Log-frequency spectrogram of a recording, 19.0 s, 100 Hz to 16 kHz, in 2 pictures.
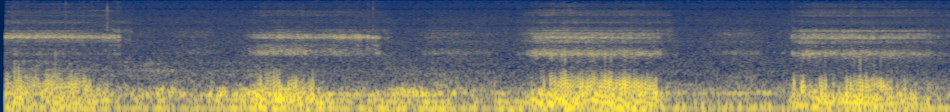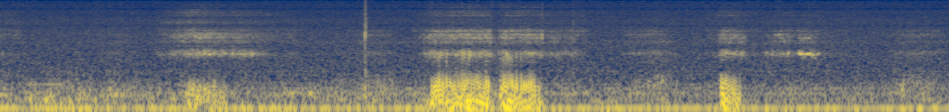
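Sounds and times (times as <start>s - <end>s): rasping snores: 0.1s - 1.3s, 2.4s - 3.9s, 5.2s - 6.8s, 7.9s - 9.6s, 11.2s - 12.2s, 13.7s - 15.3s, 16.6s - 17.7s.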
